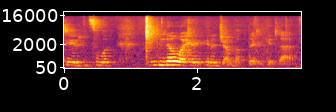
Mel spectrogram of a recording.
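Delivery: ordinary talk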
